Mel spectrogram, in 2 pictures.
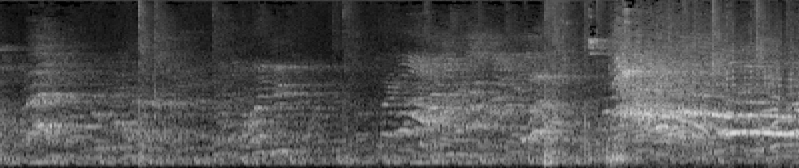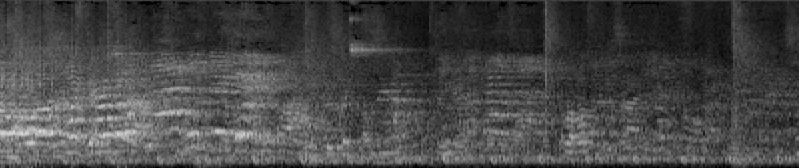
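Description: Children shout and call out with excitement in a large echoing hall.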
